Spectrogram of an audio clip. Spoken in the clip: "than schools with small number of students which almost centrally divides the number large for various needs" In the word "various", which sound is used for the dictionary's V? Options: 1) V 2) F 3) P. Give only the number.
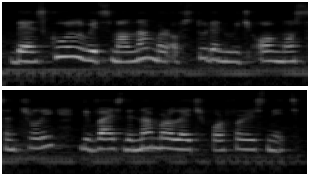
2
